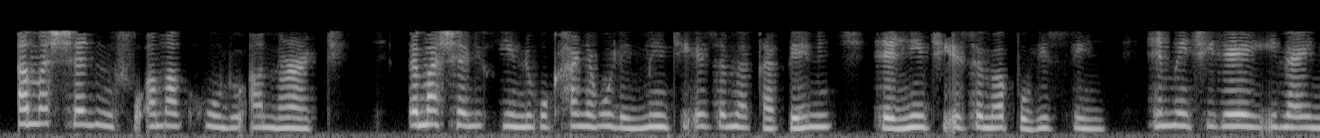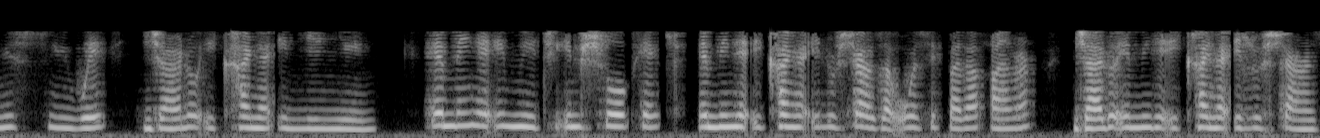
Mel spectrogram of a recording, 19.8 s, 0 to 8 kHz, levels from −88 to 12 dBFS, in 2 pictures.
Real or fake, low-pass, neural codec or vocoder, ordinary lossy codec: fake; 7.2 kHz; autoencoder, 22.05 kHz, a latent of 192 numbers a frame, VITS, trained on many speakers; AAC, 16 kbps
